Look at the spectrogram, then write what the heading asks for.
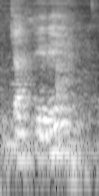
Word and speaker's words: Jaterê: pronunciar a palavra certa, porque a palavra certa é Jati, Jaterê, então ele simplificou para Saci Pererê.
